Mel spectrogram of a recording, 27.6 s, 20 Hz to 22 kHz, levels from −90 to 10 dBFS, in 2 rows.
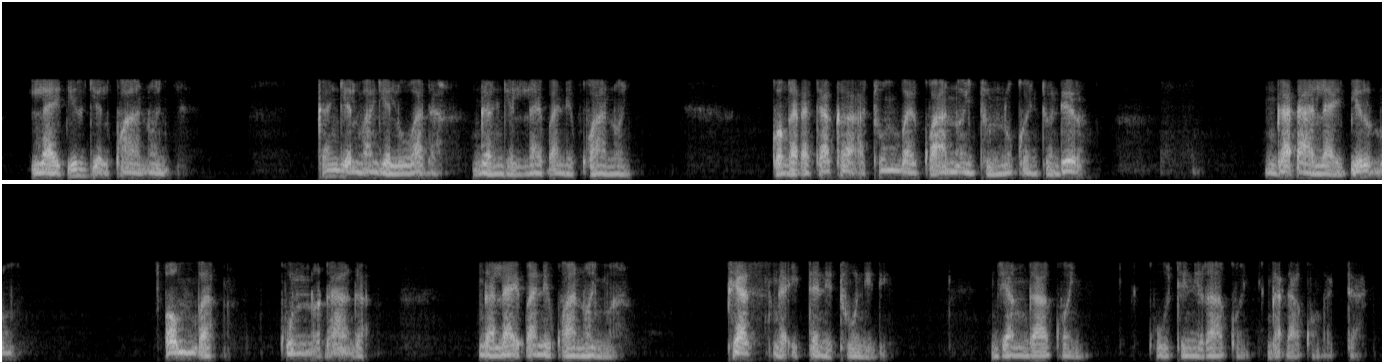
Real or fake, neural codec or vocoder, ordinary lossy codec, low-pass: fake; vocoder, 22.05 kHz, 80 mel bands, HiFi-GAN; none; 3.6 kHz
